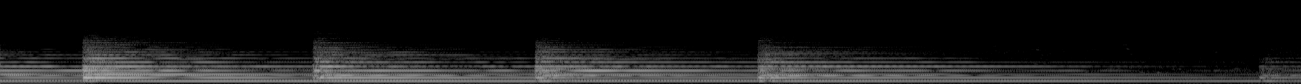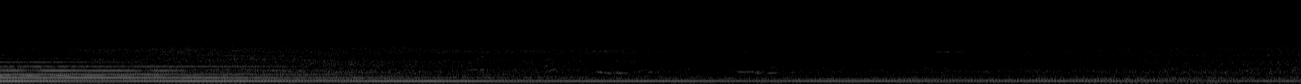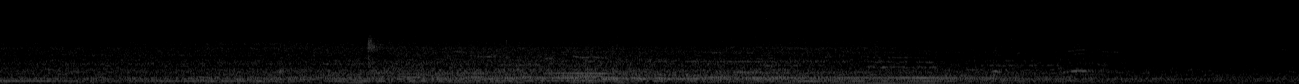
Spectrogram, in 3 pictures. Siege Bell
0.0s 20.4s

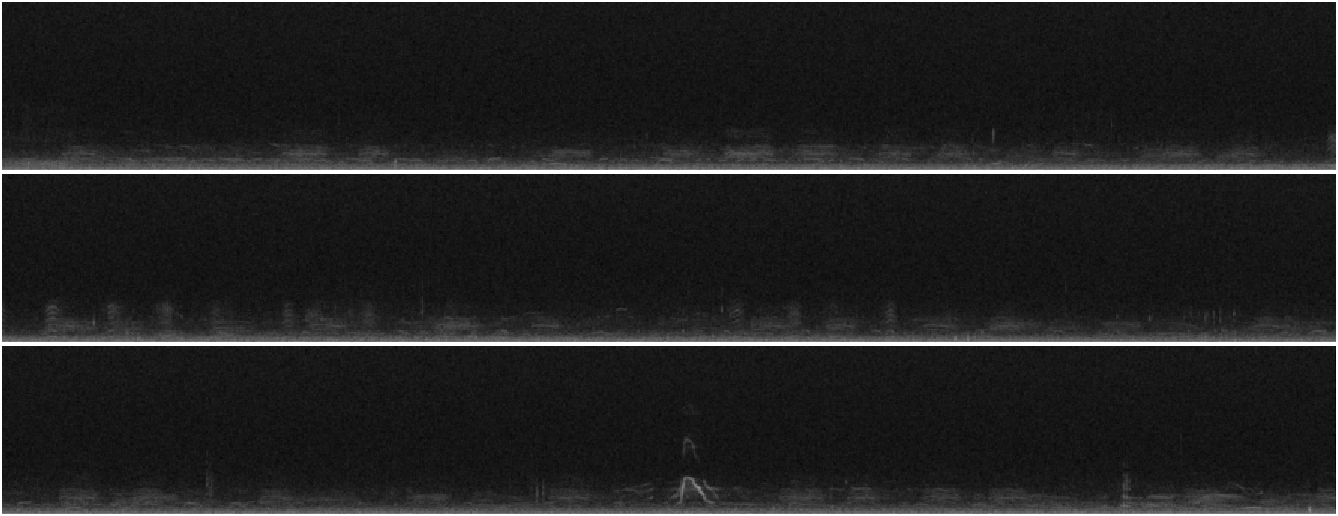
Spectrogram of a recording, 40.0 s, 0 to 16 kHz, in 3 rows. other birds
32.3s 34.0s

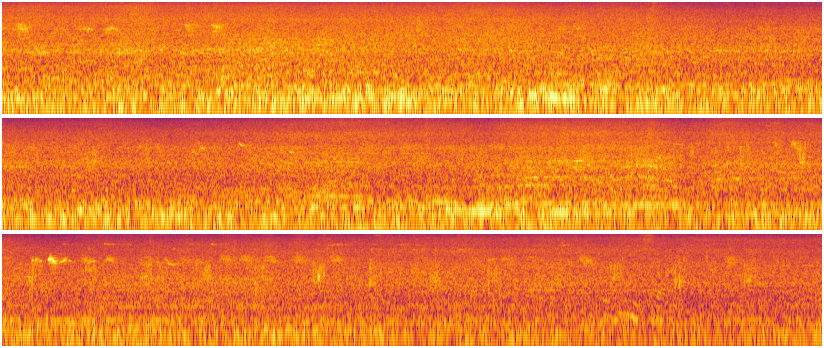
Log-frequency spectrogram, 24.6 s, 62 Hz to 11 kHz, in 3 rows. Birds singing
15.0s 23.9s

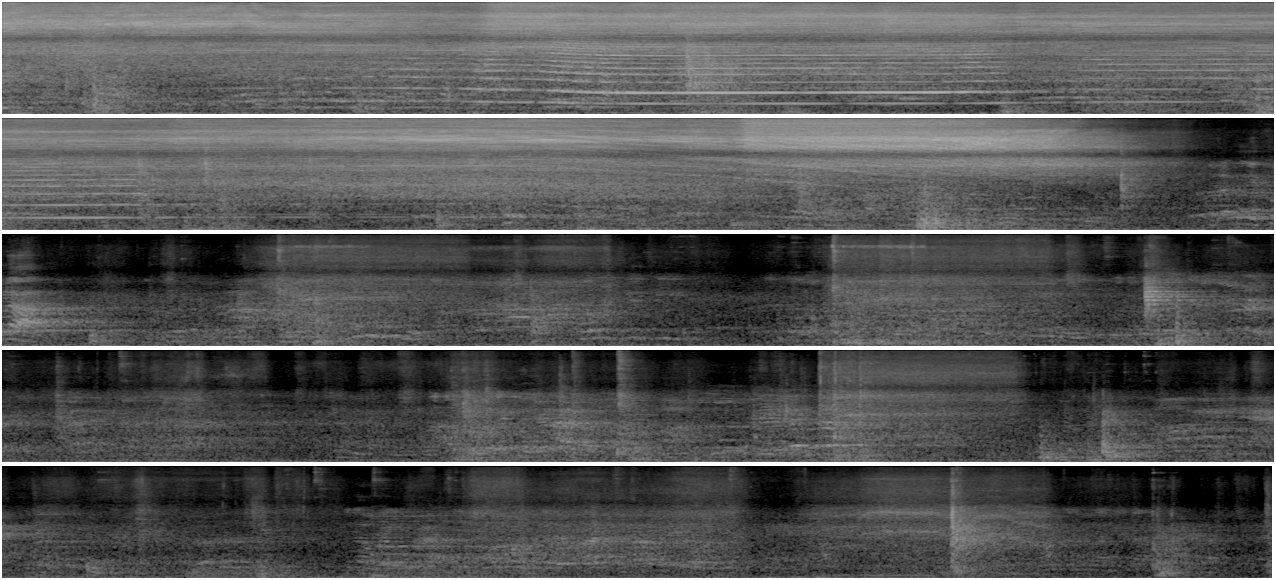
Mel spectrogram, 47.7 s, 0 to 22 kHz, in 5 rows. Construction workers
0.0s 18.4s, 31.6s 40.5s

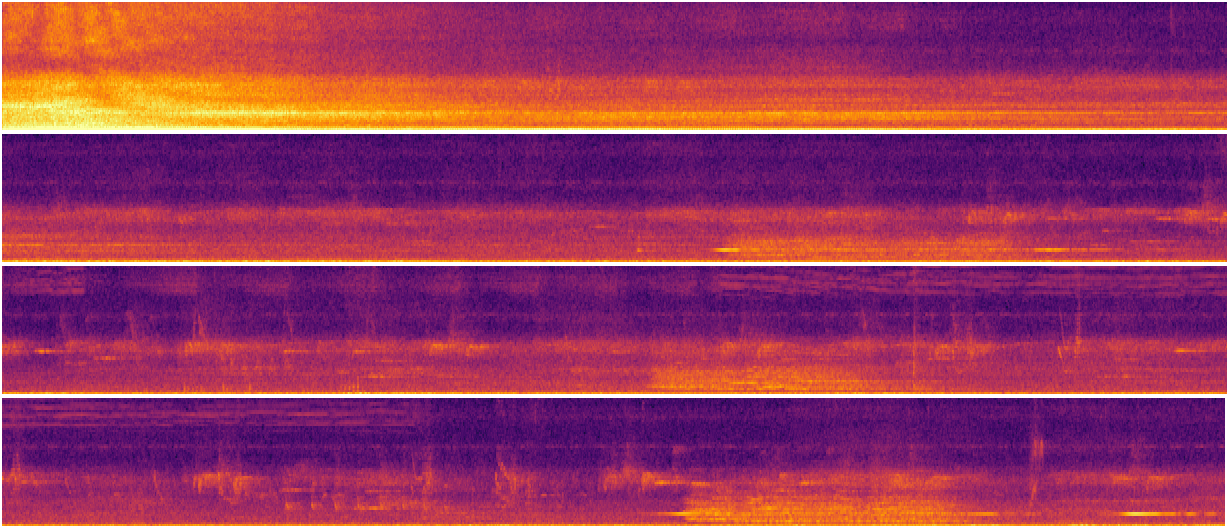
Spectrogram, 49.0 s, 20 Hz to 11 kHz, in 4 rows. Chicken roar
43.6s 46.4s

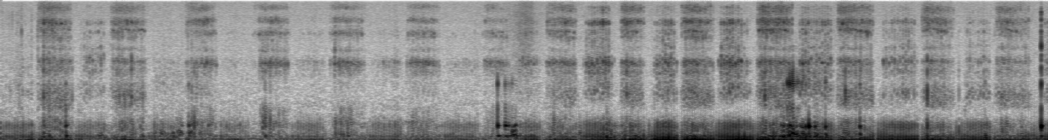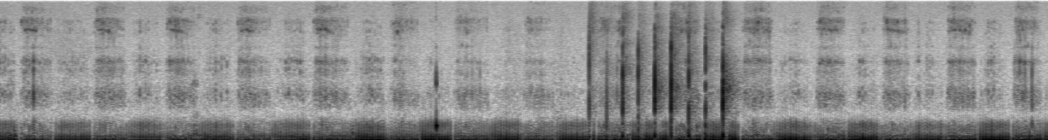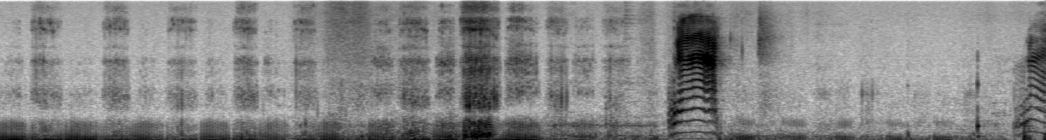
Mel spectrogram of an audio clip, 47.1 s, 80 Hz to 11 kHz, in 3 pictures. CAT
41.4s 42.4s, 46.7s 47.1s

